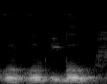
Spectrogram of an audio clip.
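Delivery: ordinary talk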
